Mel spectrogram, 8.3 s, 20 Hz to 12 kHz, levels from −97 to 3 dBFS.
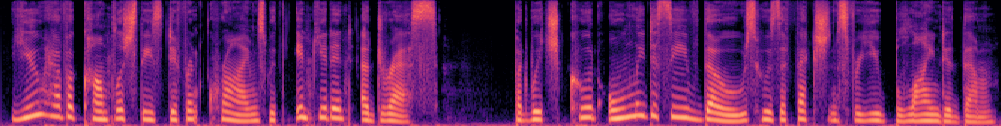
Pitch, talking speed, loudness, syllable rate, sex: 205 Hz, 150 wpm, -20 LUFS, 5.4 syllables/s, female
